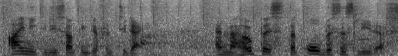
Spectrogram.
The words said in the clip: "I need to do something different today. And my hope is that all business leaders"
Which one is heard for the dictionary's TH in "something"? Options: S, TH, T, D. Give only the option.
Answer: TH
